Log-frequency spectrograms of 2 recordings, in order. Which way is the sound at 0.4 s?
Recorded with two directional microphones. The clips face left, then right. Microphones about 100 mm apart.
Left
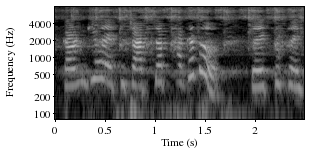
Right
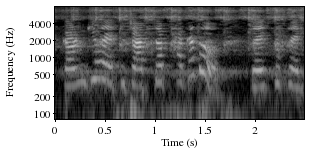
25° left (ahead or behind).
